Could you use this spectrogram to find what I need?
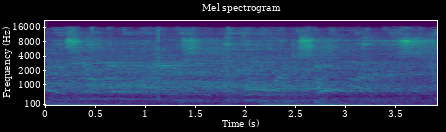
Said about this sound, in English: And as the crowd cheered to welcome her to the court, she was reintroduced to the world by her new name.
